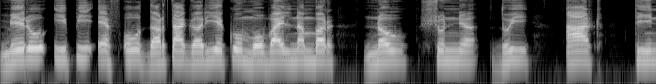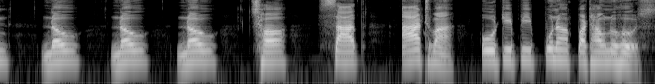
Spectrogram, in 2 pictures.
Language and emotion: Nepali, neutral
